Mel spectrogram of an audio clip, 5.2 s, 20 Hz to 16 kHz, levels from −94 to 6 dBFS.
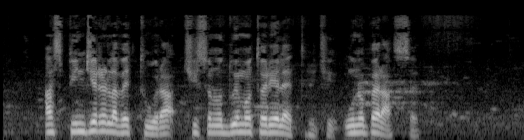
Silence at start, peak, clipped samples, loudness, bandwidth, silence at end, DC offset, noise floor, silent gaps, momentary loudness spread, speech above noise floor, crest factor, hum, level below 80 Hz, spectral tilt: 0.45 s; -8 dBFS; under 0.1%; -24 LUFS; 11.5 kHz; 1.05 s; under 0.1%; -60 dBFS; none; 17 LU; 36 dB; 18 dB; none; -62 dBFS; -6.5 dB/octave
